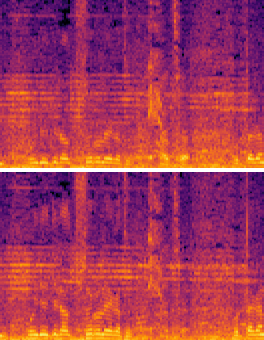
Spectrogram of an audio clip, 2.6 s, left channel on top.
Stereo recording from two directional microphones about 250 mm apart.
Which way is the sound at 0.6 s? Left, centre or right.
Right.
